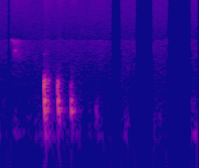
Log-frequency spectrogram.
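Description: A quick run of three soft knocks or taps about half a second in, with a fainter fourth just after, over near silence.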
